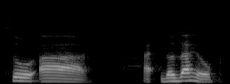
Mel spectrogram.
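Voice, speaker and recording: A man answering questions in an online copywriting class, talking fast and repeating phrases, over a video call. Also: on the high side, dark tone, dull audio. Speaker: guest copywriting teacher.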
